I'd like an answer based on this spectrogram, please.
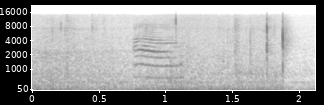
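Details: Two-week-old kitten, one of two babies kept with their mother, lets out a thin high meow that rises then falls, followed by a few sharp clicks and a woman's voice nearby.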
